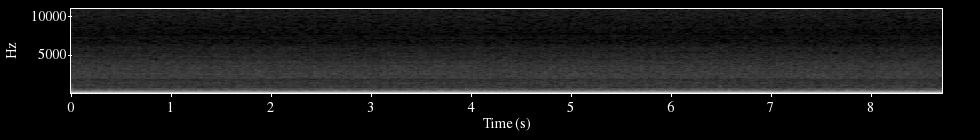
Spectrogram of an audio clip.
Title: Audi S4 B5 Misfire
